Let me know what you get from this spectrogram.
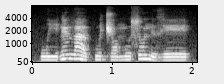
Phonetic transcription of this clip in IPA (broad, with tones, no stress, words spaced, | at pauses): wiː˨ɗɛ̃˦ vaː˦˨kʷe˧ d͡ʒɔ˧mu˧ so˦nɨ˨ɣeː˧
